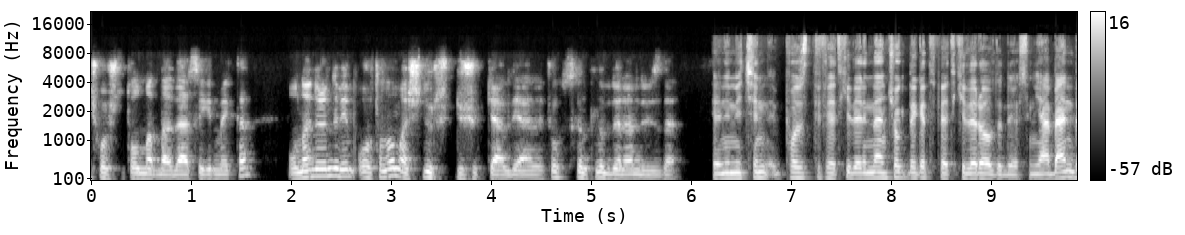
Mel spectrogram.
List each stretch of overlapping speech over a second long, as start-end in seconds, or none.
none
